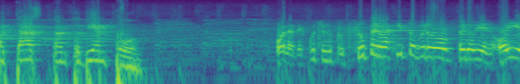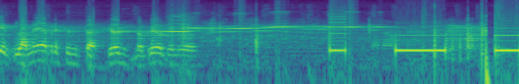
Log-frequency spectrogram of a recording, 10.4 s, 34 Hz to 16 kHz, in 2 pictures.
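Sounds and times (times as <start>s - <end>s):
speech: 0.0s - 1.5s, 2.8s - 7.4s
clicks and crackle from a failing phone line: 3.1s - 10.3s
low electronic beeps as a phone call cuts off: 3.6s - 10.3s.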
